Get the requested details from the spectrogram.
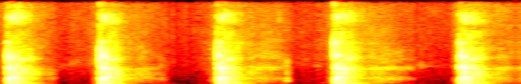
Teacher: और जैसे मुर्दा, मुर्दा में था जहाँ दांत गड़े वो, तो जब आप बोलिएगा टा, टा, टा, टा, टा, तो ये वो आपकी जो जीभ का आगे वाला भाग है वो मूर्धा को टच करता है · ये आपकी जो जीभ का आगे वाला भाग है वो मुर्दा को टच करता है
